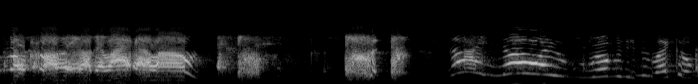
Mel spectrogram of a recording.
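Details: Child giving a run of loud, acted coughs into a microphone, followed by brief vocal sounds.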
